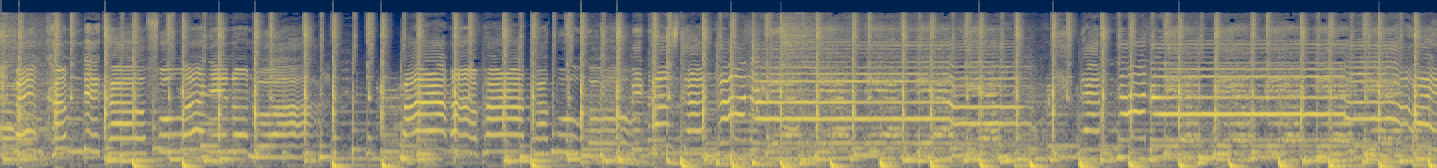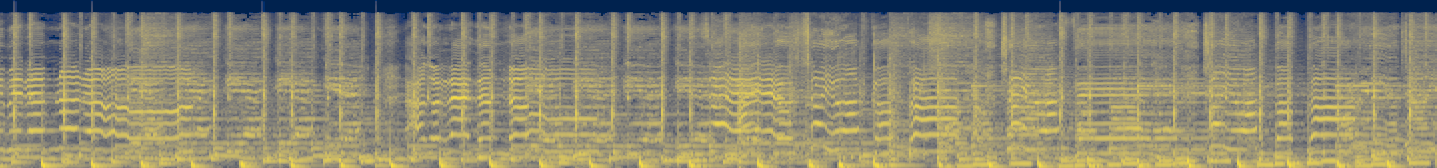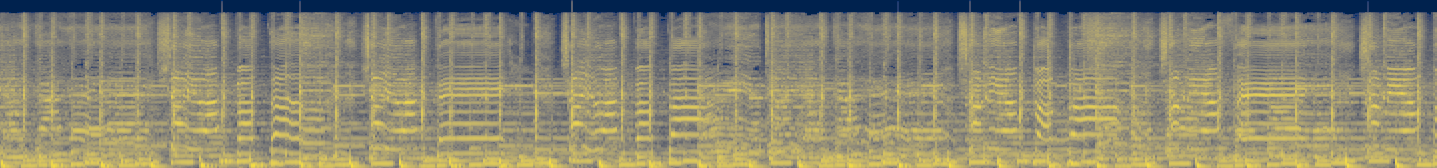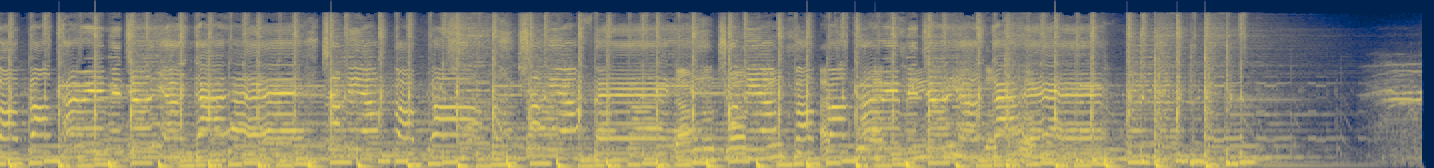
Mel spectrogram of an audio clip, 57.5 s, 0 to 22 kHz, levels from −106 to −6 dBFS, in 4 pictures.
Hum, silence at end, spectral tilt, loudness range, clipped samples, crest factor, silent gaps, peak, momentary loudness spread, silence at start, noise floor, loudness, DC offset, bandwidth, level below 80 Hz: none; 0.15 s; -3 dB/octave; 3 LU; under 0.1%; 16 dB; none; 0 dBFS; 5 LU; 0 s; -45 dBFS; -15 LUFS; under 0.1%; 16.5 kHz; -26 dBFS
